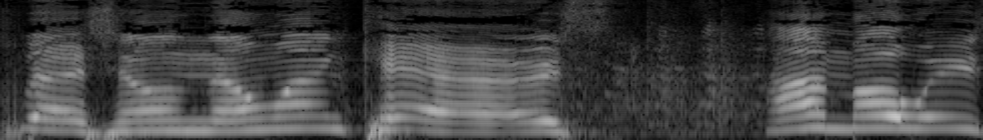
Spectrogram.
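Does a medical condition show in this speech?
Yes: ALS; Lou Gehrig's disease; accompanied by nurse girlfriend; said to be easier to understand than Aphrodite.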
